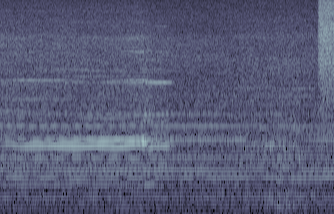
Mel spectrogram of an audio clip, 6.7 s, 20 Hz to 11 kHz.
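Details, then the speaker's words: CNC milling a billet aluminum PTO cover, about 0.020 in depth of cut, slowed feed: steady cutting hum with a thin high whistle that rises as the cut nears the middle of the part; milling chatter. "Once this gets toward the middle, you'll probably hear a little vibration, I'll kind of call it out. Well, you you can't help but hear that."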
